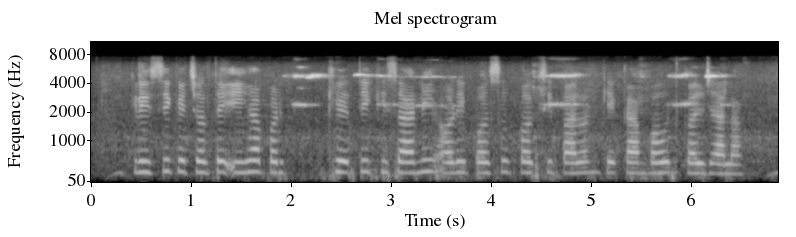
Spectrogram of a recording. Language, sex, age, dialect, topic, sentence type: Bhojpuri, female, <18, Southern / Standard, agriculture, statement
